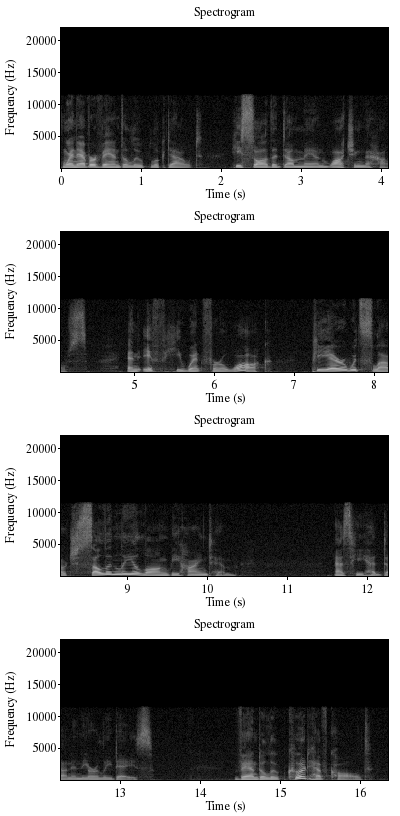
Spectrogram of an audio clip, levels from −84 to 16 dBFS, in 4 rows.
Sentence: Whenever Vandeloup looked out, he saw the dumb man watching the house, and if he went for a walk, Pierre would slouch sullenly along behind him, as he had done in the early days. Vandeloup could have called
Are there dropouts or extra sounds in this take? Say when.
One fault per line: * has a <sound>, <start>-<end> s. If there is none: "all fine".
all fine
